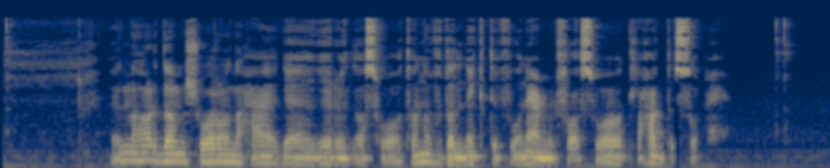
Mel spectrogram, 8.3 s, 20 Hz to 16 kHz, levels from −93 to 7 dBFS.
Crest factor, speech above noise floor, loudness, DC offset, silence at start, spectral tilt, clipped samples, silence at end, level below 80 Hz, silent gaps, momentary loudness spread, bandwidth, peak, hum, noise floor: 22 dB; 30 dB; -24 LUFS; under 0.1%; 0.05 s; -3.5 dB/octave; under 0.1%; 1.1 s; -50 dBFS; none; 19 LU; 11.5 kHz; -4 dBFS; none; -55 dBFS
